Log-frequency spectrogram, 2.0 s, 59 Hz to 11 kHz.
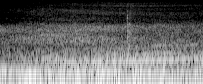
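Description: A Toyota RAV4 SUV driving slowly past close by: a steady low engine and tyre rumble, with a faint steady tone coming in about halfway through.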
